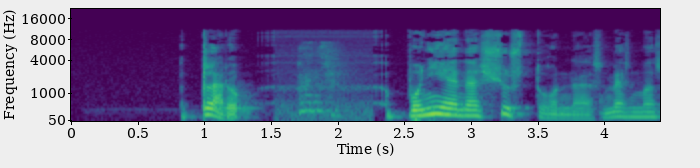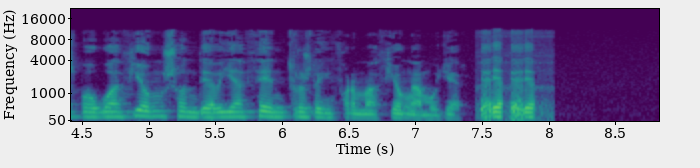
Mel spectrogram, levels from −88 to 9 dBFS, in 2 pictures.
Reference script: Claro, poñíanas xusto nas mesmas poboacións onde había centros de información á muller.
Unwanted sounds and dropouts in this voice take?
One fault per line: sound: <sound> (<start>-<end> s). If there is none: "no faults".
sound: sneeze (1.7-2.2 s)
sound: laugh (7.5-7.9 s)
